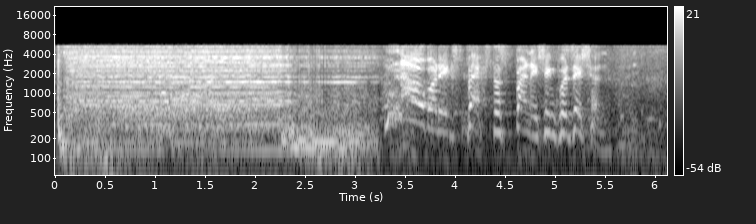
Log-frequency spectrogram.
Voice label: spanish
